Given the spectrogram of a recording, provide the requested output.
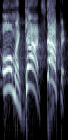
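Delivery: shrieked very high and loud, mocking; shrill mock squeal of "stop it". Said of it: "When you say".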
